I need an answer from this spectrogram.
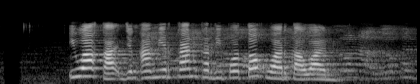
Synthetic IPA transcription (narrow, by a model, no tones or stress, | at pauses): ʔiwakaʔd͡ʒɨŋamirkankərdipɔt̪ɔkwart̪awan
